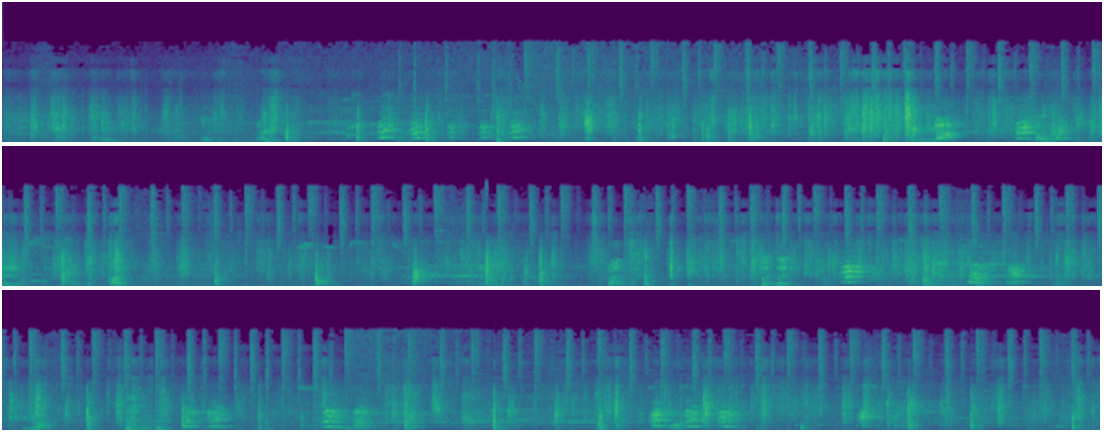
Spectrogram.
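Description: Basketball bouncing on a concrete court, many short knocks, amid players' shouts and calls, with a dog barking.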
